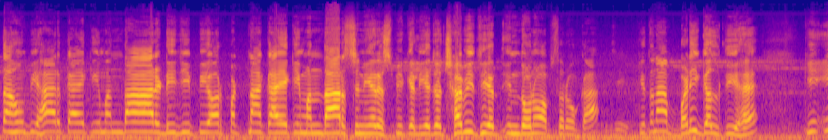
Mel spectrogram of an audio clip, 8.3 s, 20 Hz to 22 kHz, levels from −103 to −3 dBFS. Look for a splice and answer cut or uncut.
uncut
